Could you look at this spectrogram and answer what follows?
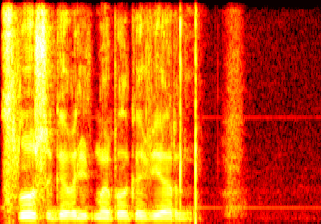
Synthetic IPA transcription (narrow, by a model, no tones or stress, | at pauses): slˠuʂəjɡəvɐɾʲit̪mo̞jblˠəɡɐvʲernɨ̰j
